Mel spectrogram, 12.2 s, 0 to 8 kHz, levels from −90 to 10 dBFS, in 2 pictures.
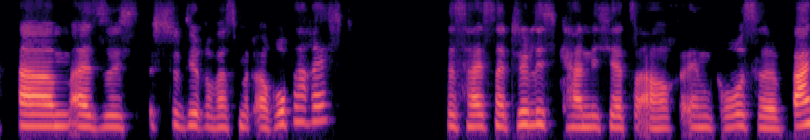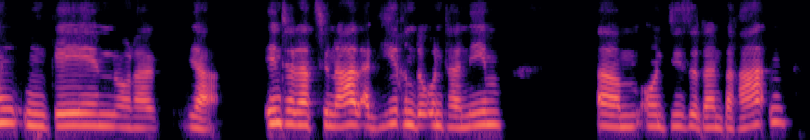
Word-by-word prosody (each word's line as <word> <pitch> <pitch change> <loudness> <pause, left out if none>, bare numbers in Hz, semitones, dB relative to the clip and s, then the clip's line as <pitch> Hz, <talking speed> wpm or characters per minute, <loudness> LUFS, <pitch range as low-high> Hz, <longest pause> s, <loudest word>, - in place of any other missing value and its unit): Ähm, 215 0 +8
also 205 -1 +2
ich 200 0 -7
studiere 225 -3 -6
was 195 +2 -6
mit 200 - -8
Europarecht. 285 - -2 0.7
Das 210 -3 -6
heißt, 210 0 +1
natürlich 235 +3 -1
kann 200 0 -1
ich 195 +1 -9
jetzt 195 -1 -3
auch 180 0 -1
in 195 -1 -6
große 190 -2 -3
Banken 230 -1 +5
gehen 220 -1 +1
oder, 185 -1 -4 0.2
ja, 185 -5 -1 0.3
international 235 -3 +3
agierende 220 +3 -2
Unternehmen, 225 +2 -2 0.7
ähm, 205 -1 +1
und 210 -2 -6
diese 210 0 -5
dann 195 -1 -2
beraten. 240 +9 -2
215 Hz, 140 wpm, -24 LUFS, 195-230 Hz, 0.7 s, Ähm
